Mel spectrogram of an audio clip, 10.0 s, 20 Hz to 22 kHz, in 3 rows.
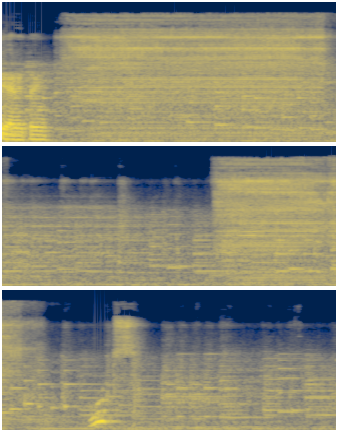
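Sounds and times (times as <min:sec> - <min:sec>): engraving tool buzzing on metal: 0:00.6 - 0:03.6, 0:05.4 - 0:07.2.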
